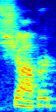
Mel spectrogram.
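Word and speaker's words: Schaper: I'm here with my son, Shawn, and today we're going to be checking out The Last Straw, the camel game from Shaper, pronounced Shopper, terrible game company name.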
